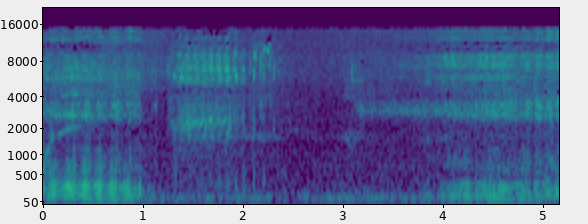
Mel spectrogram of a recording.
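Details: English Bulldog asleep and dreaming, giving one loud low rumbling snore with flapping lips in the first second, then quieter breathing before another snore begins near the end.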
